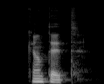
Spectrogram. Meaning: 1. quintet; A composition for five voices or instruments 2. quintet; the set of five persons who sing or play five-part music
- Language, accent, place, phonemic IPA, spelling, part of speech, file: French, France, Lyon, /kɛ̃.tɛt/, quintette, noun, LL-Q150 (fra)-quintette.wav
